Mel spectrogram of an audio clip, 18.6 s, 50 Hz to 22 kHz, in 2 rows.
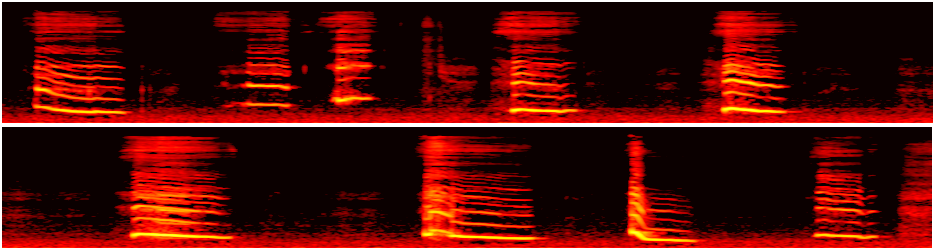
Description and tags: Dog whining impression
This is an impression of a dog whimpering. Recorded on an H4N.
dog, whining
